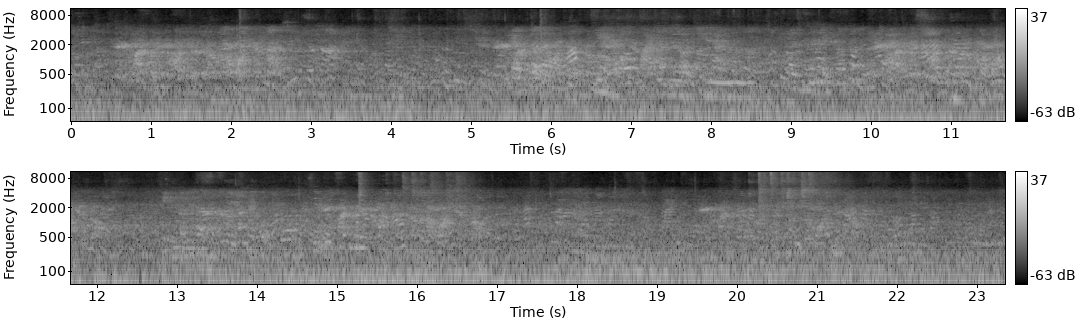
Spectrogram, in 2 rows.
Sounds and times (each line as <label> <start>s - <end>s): walking in the Station 0.0s - 23.3s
